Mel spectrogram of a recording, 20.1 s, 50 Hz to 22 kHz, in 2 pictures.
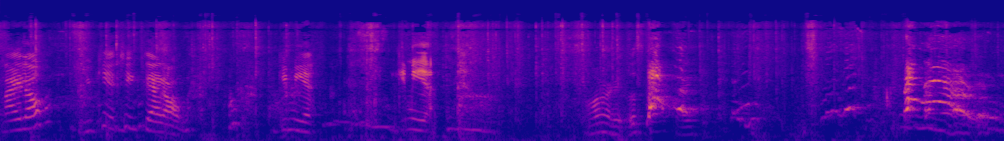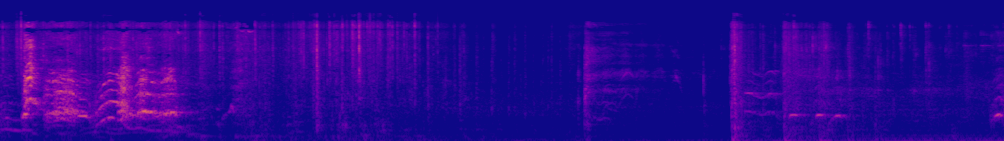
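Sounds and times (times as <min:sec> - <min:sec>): dogs barking and yipping: 0:06.3 - 0:14.1, 0:17.6 - 0:19.0, 0:19.8 - 0:20.0.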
